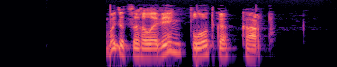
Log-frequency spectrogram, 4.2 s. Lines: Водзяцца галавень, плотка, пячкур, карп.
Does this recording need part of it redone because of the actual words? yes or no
yes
